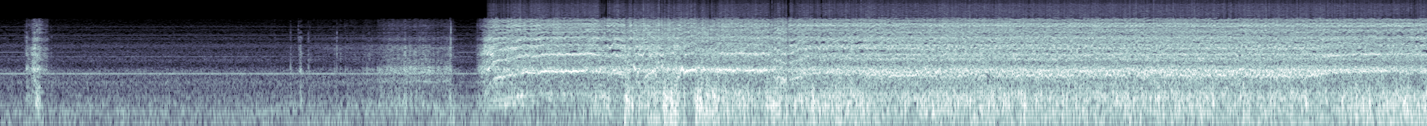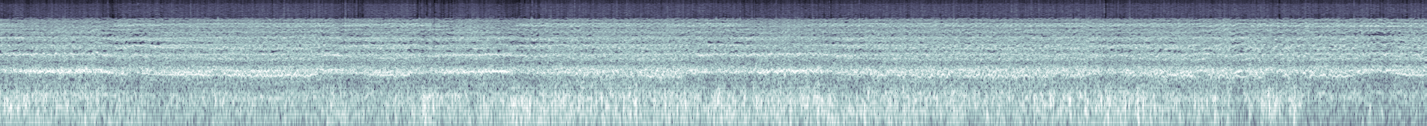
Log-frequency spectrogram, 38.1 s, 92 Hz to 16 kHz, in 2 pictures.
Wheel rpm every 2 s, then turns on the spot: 0, 0, 10, 120, 230, 200, 210, 210, 210, 230, 210, 210, 210, 210, 220, 220, 210, 210, 220.
4-6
